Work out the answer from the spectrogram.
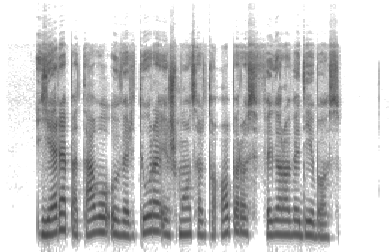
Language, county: Lithuanian, Klaipėda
